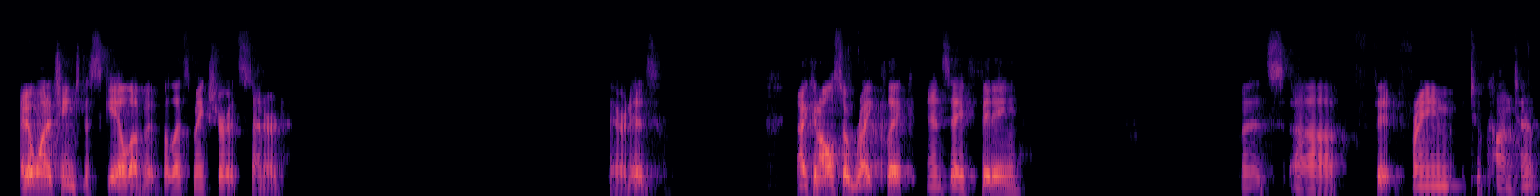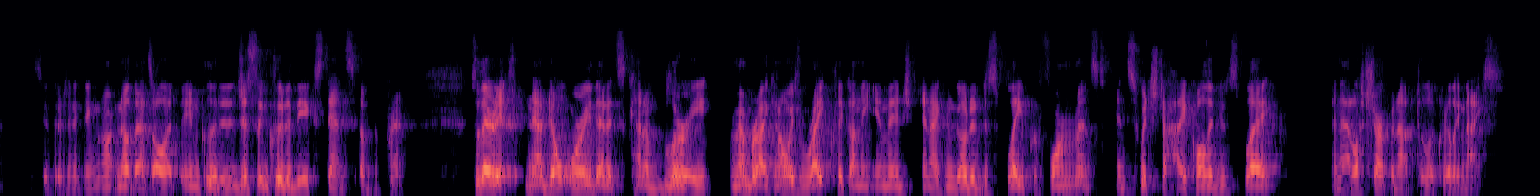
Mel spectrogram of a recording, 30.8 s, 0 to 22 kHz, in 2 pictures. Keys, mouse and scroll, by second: 6.8 click, 9.1 right click, 15.9 click, 23.7 right click, 28.2 click.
